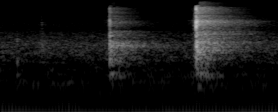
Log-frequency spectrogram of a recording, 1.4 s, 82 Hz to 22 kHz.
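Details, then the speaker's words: 2002 Honda CBR600 F4i with no spark and no fuel pump priming: two crisp clicks of the kill switch toggling with brand-new relays over a quiet hum, confirming the kill switch works. "my relays are brand new you can hear the click that's me turning on and off the kill switch which verifies the kill switch is ok"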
